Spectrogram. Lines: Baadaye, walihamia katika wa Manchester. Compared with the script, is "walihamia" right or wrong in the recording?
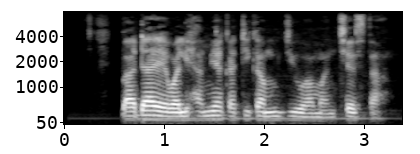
right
